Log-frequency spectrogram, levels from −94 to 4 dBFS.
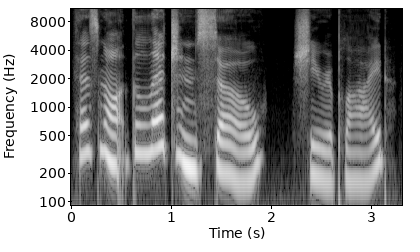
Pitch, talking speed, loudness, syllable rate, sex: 240 Hz, 125 wpm, -15 LUFS, 3.1 syllables/s, female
